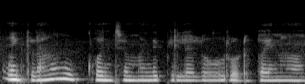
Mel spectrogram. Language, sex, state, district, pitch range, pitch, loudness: Telugu, female, Andhra Pradesh, Annamaya, 190-210 Hz, 195 Hz, -17 LUFS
